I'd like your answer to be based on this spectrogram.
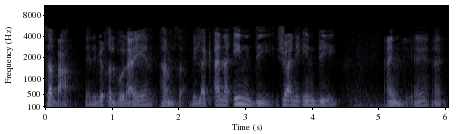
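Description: A man teaching Quran recitation to a class, explaining in casual dialect and chanting example words slowly. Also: medium pitch, lo-fi sound.

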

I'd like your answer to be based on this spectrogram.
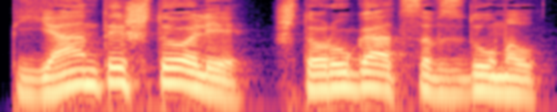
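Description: A man reading an audiobook, voicing a curt, gruff forester who speaks slowly. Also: medium pitch, expressive. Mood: stern.

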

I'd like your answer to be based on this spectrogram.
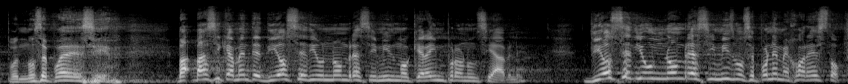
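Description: A man's voice: high voice, a bit bright. A man preaching a sermon, telling the story with humorous asides and building to fervent proclamation. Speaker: pastor. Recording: long hall reverb.

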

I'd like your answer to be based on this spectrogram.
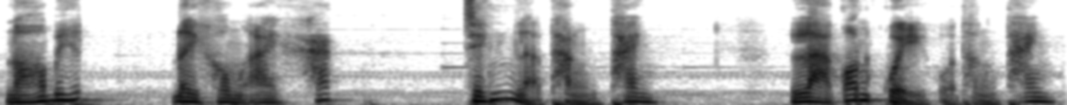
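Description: A man narrating a horror story in a dramatic, drawn-out storytelling manner. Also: medium pitch, huge pitch swings, no echo, soft background music.

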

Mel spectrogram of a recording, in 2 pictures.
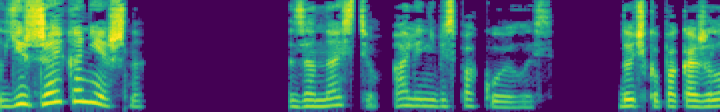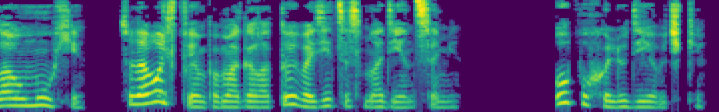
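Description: A woman reading a novel aloud in a steady, measured narration. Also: fairly low pitch, no room sound, clean studio sound. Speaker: audiobook narrator. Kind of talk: scripted narration.

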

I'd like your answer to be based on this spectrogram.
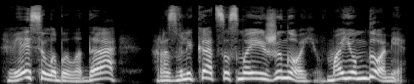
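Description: A woman's voice: on the high side, big pitch swings, moderate pace, no room sound, clean studio sound. A woman voicing a cruel, vengeful male count who sneers and threatens. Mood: sneering menace. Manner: sneering, menacing.

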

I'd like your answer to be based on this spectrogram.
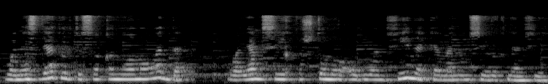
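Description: Woman audiobook narrator, measured literary reading; soft music behind, echoey room. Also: fairly high pitch, steady tone. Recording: roomy echo, faint background music.

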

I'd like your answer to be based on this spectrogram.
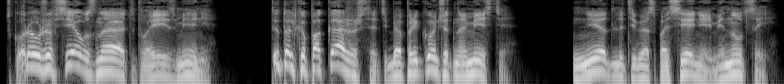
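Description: A man's voice: mid-range voice, sing-song, normal speed, dry recording, voice pushed up, natural voice. A man voicing a stern, angry Roman centurion who speaks in blunt, harsh commands. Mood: furious.

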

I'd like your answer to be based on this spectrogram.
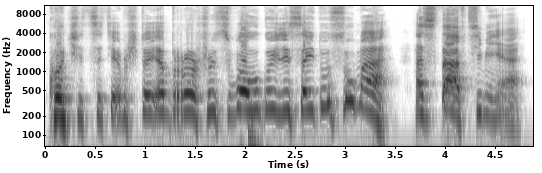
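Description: A man's voice: lowish voice, steady tone, normal speed, breathy edge. A man voicing an irritable, moody painter in an audiobook, speaking in exasperated, peevish outbursts. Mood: frantic. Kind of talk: audiobook character voice.

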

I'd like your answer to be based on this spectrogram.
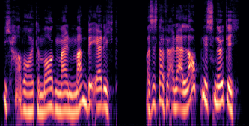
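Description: A shrill frantic proud widow, super high and loud, dry audiobook sound. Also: male voice, normal speed, dry recording. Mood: shrill indignant. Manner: haughty, shrieking, breathless outbursts.

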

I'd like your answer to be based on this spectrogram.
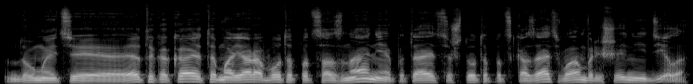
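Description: A man voicing an evasive male fund official who answers questioning with indignant, smooth denials. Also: deep voice, moderate pace, darkish tone, no room sound, studio quality. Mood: defensive.

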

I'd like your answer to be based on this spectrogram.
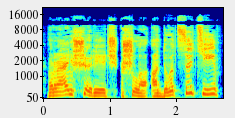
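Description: A man reading an audiobook, voicing a calm, scheming male accomplice who speaks measured and persuasive. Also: a little high, no room sound, studio quality.

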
